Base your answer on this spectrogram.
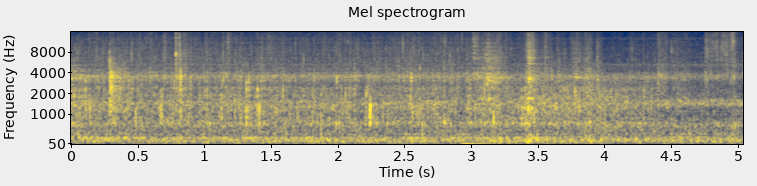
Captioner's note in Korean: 부글부글 물끓는 소리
